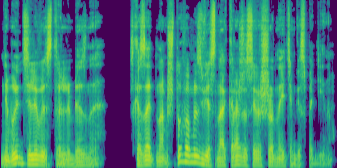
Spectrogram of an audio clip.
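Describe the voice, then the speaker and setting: A man's voice: a bass voice, very animated, moderate pace, creaky, dry recording, studio quality, exaggerated voice. A man voicing an officious, formally courteous police sergeant in a spoken story.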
